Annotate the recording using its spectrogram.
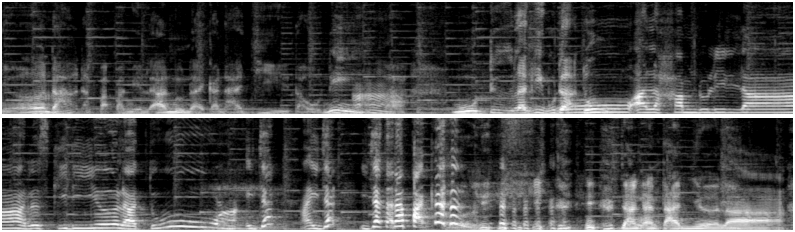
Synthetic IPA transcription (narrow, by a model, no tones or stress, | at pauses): ədahdapa̰t̪̚paŋilanmuna̰jka̰nha̰d͡ʒḭt̪a̰ṵniaʔaa̰ | mudəlaɡibudaʔt̪ualhamdulilahrəskidiəlaht̪uaid͡ʒat̪̚ | aid͡ʒat̪̚ | id͡ʒat̪ːaʔdapat̪̚kə | d͡ʒaŋant̪aɲəla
